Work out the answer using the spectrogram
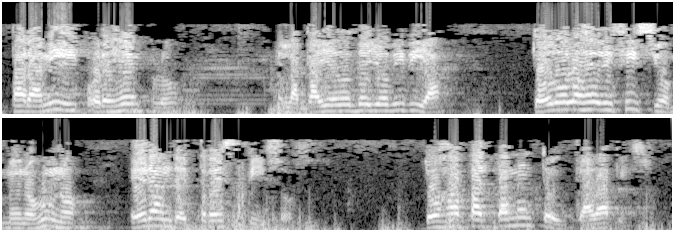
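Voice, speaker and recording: A high-pitched man hosts a casual chat, answering viewer comments as he rambles, asks rhetorical questions, and chuckles. The lo-fi recording carries a faint hiss or hum and the long reverb of an echoey room.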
